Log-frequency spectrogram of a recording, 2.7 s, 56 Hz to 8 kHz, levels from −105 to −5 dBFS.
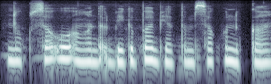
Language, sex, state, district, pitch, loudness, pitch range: Garo, female, Meghalaya, North Garo Hills, 220 Hz, -16 LUFS, 205-235 Hz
